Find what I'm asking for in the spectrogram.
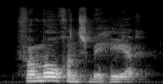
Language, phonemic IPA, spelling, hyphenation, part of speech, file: Dutch, /vərˈmoː.ɣəns.bəˌɦeːr/, vermogensbeheer, ver‧mo‧gens‧be‧heer, noun, Nl-vermogensbeheer.ogg
- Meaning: asset management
